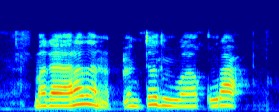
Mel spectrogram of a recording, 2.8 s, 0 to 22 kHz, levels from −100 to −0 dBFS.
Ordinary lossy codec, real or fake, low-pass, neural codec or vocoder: none; fake; 7.2 kHz; codec, 16 kHz, 16 kbps, FunCodec, trained on LibriTTS, 50 frames a second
